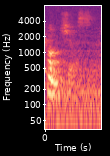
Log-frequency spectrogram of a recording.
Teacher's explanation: inserting a plosive between a nasal and a voiceless fricative. Most obviously in NS sequences. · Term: epenthesis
